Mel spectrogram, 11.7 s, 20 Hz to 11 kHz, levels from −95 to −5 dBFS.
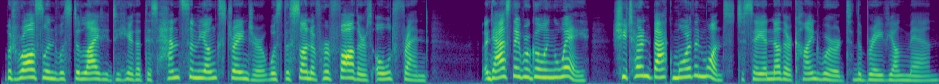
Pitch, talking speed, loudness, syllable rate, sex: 240 Hz, 210 wpm, -20 LUFS, 5.1 syllables/s, female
